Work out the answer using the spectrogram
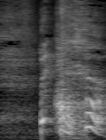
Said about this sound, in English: How many bears are in there? Because hold on, I gotta sneeze.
